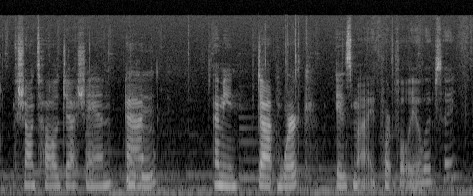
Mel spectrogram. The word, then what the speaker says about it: Jahchan: So it's Jahchan. Chan. Chan. It's tough. I just recently learned how to spell it.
